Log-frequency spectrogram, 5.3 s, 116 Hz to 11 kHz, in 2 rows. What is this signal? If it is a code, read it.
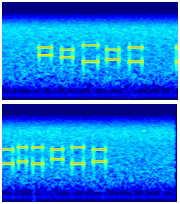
DTMF, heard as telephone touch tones, dialled by hand, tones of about 170 ms, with hum. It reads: 07342 263835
